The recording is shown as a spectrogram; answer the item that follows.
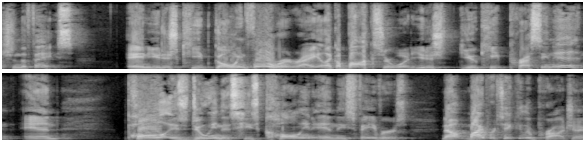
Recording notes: This sermon was originally delivered at Faith Reformed Church in Lynden, WA on October 7, 2018.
